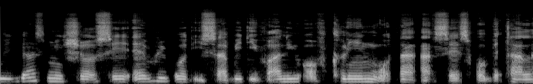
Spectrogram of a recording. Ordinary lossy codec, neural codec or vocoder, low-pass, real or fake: AAC, 64 kbps; none; 14.4 kHz; real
